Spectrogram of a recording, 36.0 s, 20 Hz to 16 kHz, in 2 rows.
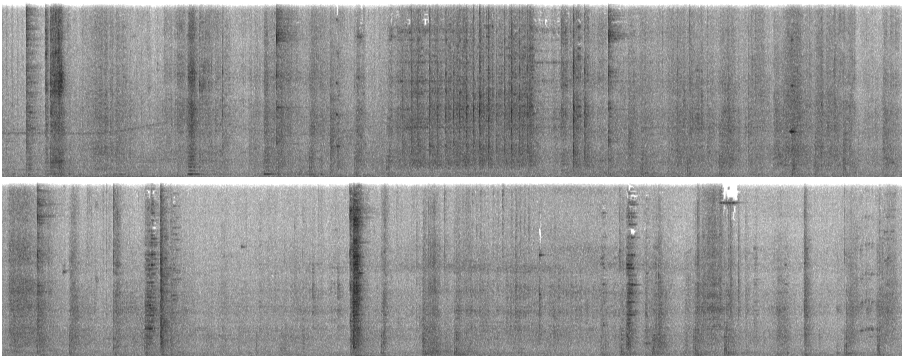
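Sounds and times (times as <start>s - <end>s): wheel clacks over rail joints: 0.2s - 36.0s.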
